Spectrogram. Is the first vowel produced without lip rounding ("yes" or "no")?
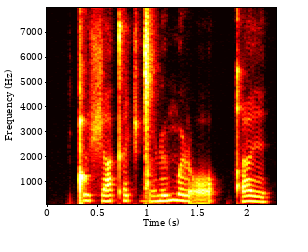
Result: yes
